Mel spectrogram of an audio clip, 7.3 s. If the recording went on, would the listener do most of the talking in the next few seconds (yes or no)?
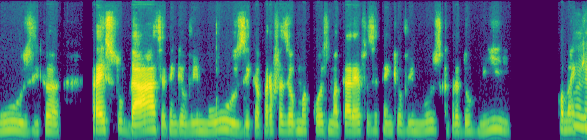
yes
